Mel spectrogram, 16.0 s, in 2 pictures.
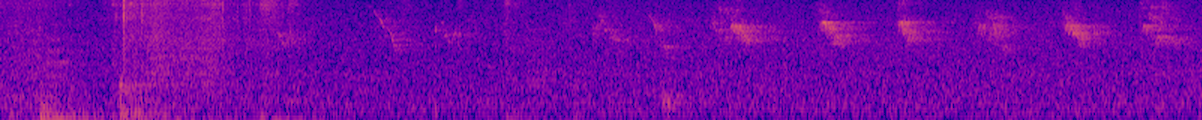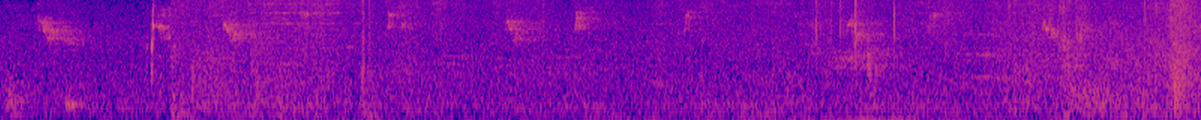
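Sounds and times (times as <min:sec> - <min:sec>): bird chirping: 0:03.9 - 0:15.4.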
